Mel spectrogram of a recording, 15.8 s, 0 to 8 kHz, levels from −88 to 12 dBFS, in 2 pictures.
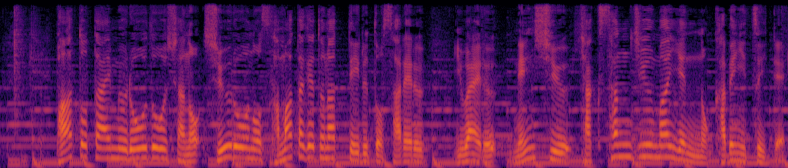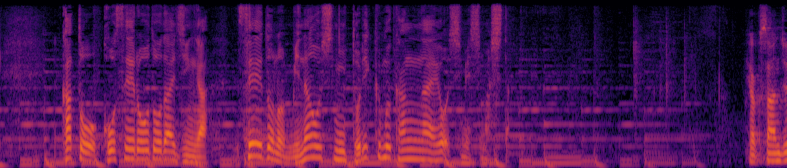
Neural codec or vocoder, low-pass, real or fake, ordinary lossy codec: none; 7.2 kHz; real; none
